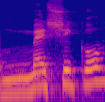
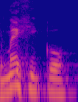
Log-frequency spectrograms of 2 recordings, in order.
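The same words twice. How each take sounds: First: The middle consonant is a soft sh sound. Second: The middle consonant is a throaty j sound. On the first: This is the old Castilian pronunciation. "se oía como sh" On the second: This is the modern pronunciation. "después pasó a ser México"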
